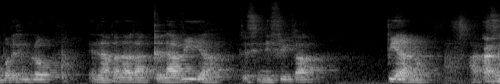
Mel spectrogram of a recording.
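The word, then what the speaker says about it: Klavier: ejemplo en la palabra clavía, que significa piano. Acá se los escribí, clavía significa piano, y en este caso la B corta se pronuncia como B corta.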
